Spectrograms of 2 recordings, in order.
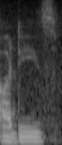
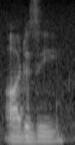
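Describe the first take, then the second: First: The name is said like 'Oddies'. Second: The name is said like 'Odyssey'. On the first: The speaker calls it wrong. "That's how I thought it was at first" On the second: The speaker calls it right. "pretty sure it's Odyssey"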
